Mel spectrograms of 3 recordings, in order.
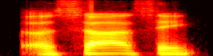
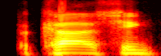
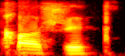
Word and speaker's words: Akashic: So it's almost like he had access to the Asasic text. How do you say that? Akashic text. Akashic. Yep.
